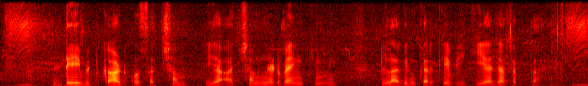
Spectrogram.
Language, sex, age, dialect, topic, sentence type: Hindi, male, 46-50, Awadhi Bundeli, banking, statement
